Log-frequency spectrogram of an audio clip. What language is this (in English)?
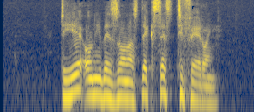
Esperanto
